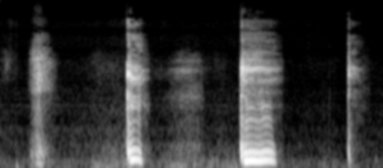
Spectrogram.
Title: painful barking cough with a couple sneezes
